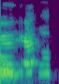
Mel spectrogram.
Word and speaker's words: hygge: Hygge.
